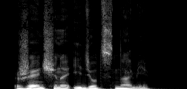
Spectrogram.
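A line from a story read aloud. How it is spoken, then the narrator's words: Slow. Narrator (Russian): медленно начал он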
